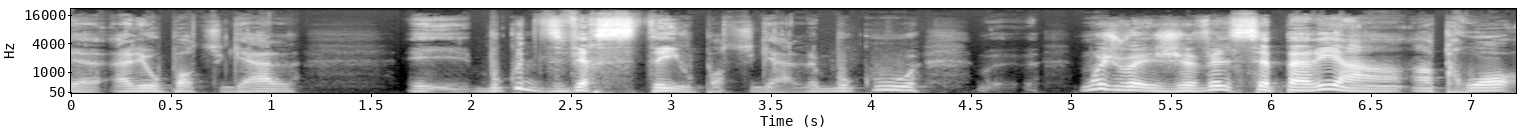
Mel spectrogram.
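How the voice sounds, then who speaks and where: A man with a Quebec French accent gives a chatty, enthusiastic travel talk at a middle pitch, tripping over and restarting his words as he goes. His voice is recorded close and dry, with almost no room sound around it. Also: dry recording. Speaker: travel host.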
